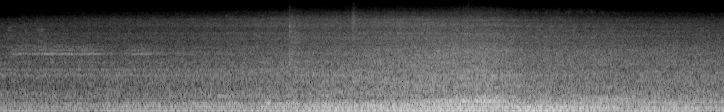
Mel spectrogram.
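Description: Pakistan Railways diesel locomotive hauling a passenger train past at close range: its engine rumble swells to its loudest about four to five seconds in as the locomotive goes by, then the coaches roll past on the rails.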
